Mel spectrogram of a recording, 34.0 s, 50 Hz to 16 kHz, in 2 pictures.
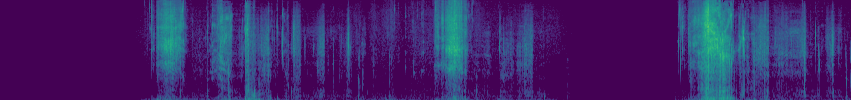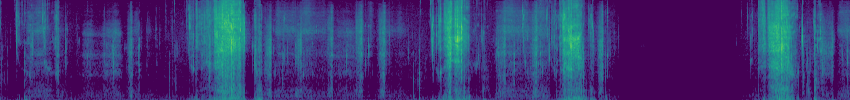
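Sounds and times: person crunching fruit: 0:03.0 - 0:11.0, 0:13.6 - 0:29.4, 0:32.0 - 0:34.0.

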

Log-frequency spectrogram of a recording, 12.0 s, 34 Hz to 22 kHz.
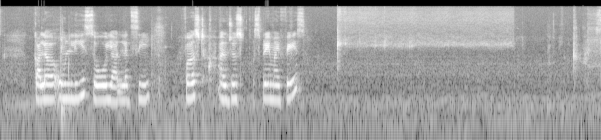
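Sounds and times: spray bottle hissing: 0:06.8 - 0:10.4.

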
